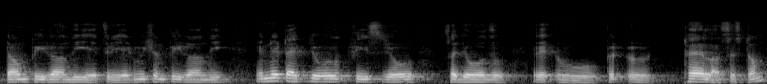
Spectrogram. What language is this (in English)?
Sindhi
